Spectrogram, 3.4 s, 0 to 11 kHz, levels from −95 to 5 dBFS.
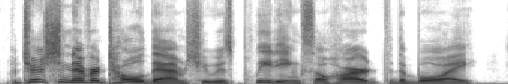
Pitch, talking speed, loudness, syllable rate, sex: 175 Hz, 210 wpm, -17 LUFS, 5.1 syllables/s, female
